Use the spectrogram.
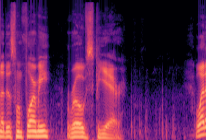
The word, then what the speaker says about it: Robespierre: Robespierre. What? How do you say it? Isn't it Robespierre? Robespierre. Robespierre.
